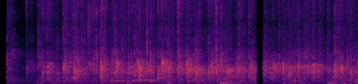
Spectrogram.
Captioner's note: audience applauding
